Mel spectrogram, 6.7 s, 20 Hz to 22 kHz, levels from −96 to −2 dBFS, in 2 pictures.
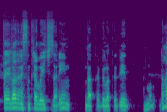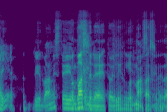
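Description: Noise suppressor applied to music or sounds, throughout: a speech-tuned suppressor treats sustained content as noise, so the level pumps by roughly 5 dB as held sound and tails are pulled down.

Sound cut by the noise suppressor, 3.63 to 4.03 s: here the suppressor misjudges the sound as noise, dropping it by about 19 dB for roughly a third of a second.

Overlap-add ripple, 5.64 s to the end: frames are rejoined with mismatched overlap gain, so the level dips about 11 dB around 30 times per second, a rough, fast flutter.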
